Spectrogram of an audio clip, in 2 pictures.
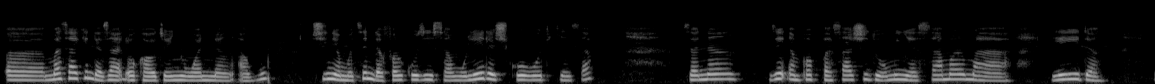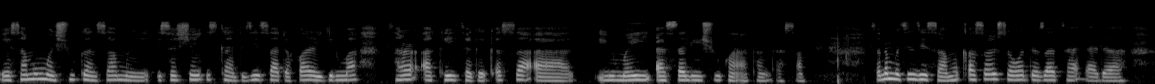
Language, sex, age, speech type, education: Hausa, female, 46-60, spontaneous, tertiary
